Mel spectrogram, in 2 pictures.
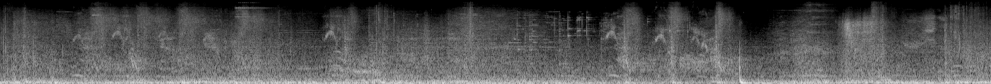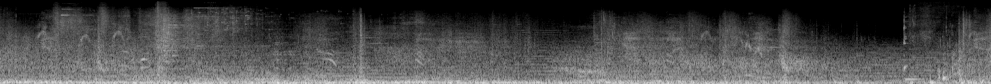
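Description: Confringo explosion spell cast in the video game Hogwarts Legacy, amid a loud, dense stream of game effects with repeated crashes, booms and shattering impacts over continuous background sound, with no clear speech.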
